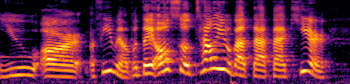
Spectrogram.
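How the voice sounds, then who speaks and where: With noticeable background noise in the recording, the woman's voice is fairly high in pitch. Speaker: streamer. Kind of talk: casual chat. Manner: animated; fast.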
